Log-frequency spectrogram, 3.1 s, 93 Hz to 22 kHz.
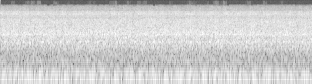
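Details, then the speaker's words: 2011 GMC Sierra 1500 (110,000 miles) on its first start with a junkyard replacement engine after the original seized: a smooth, even, quiet low idle with a steady beat and no ticks or knocks, gauge still cold. Normal idle. "But How about that? It's quiet."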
